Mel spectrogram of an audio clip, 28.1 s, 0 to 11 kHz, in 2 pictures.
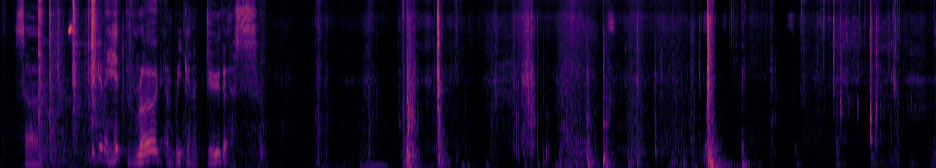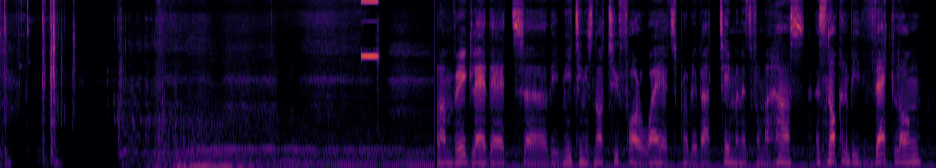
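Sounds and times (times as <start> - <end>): car engine running: 16.2 - 28.0.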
